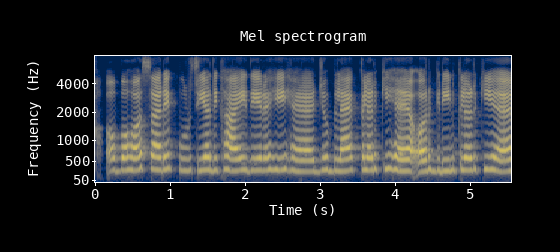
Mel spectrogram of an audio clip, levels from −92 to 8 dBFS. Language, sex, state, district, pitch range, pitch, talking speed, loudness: Hindi, female, Odisha, Khordha, 270-295 Hz, 285 Hz, 195 wpm, -15 LUFS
